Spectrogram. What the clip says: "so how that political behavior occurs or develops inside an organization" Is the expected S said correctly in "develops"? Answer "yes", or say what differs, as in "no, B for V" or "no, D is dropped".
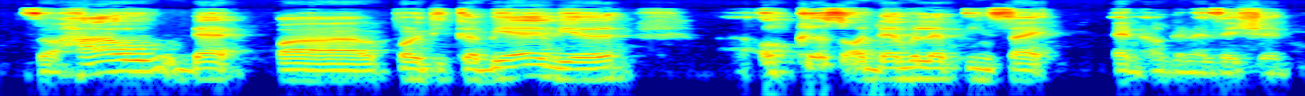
no, S is dropped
